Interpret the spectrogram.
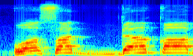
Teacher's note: قاف منہ بھر کے آواز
